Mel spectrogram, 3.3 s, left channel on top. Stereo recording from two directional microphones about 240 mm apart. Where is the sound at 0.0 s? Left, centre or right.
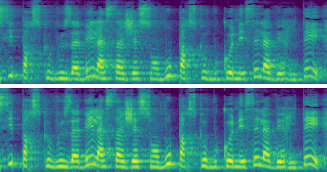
Right.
